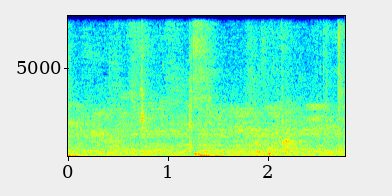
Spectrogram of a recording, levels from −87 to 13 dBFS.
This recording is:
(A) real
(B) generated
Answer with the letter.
A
